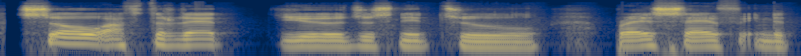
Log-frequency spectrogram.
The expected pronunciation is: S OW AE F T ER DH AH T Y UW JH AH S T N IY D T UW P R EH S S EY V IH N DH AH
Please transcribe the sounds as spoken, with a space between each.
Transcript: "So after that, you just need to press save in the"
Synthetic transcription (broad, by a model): S OW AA F T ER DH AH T Y UW JH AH S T N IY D T UW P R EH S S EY F IH N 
